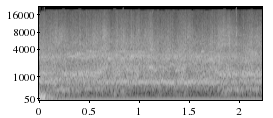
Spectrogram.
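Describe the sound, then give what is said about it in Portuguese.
Football crowd chanting in the stands at a Brazil versus New Zealand match: a dense, steady roar of many voices that holds at an even, loud level throughout. “E a torcida continua no Utererê.”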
